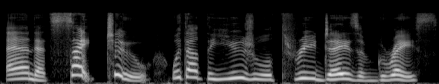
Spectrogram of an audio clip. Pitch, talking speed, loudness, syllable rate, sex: 245 Hz, 150 wpm, -18 LUFS, 3.5 syllables/s, female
